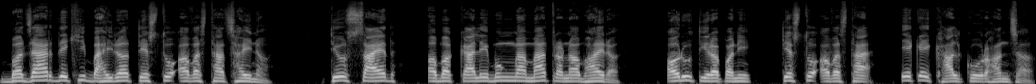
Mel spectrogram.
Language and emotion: Nepali, neutral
